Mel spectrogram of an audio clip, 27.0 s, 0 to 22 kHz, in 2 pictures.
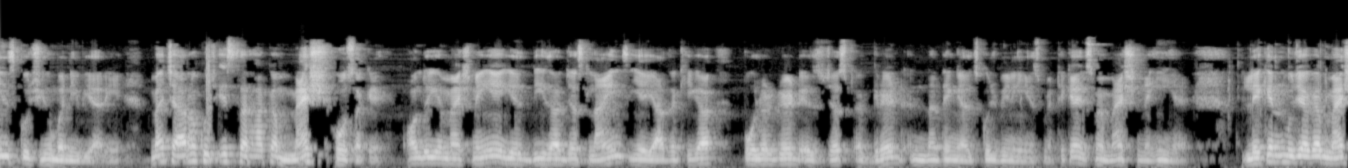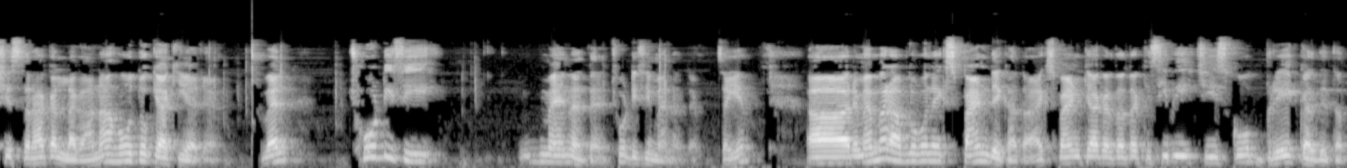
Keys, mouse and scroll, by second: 10.0 Delete, 12.7 ctrl+click, 15.7 ctrl+z, 22.5 click.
